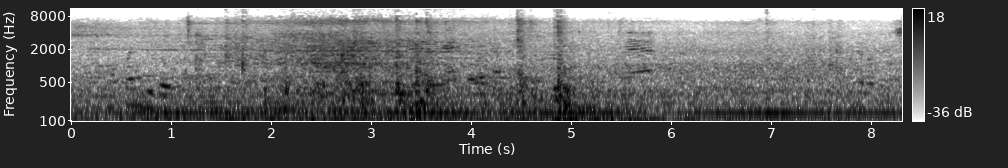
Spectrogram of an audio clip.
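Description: A tram hums steadily as it moves.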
